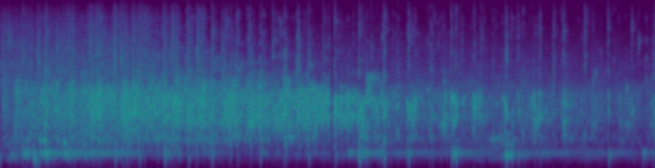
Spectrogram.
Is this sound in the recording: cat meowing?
no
